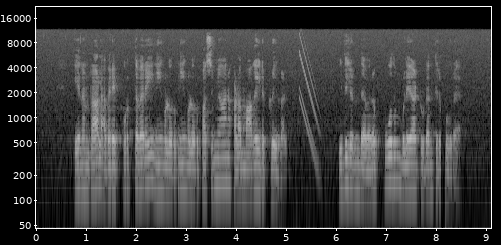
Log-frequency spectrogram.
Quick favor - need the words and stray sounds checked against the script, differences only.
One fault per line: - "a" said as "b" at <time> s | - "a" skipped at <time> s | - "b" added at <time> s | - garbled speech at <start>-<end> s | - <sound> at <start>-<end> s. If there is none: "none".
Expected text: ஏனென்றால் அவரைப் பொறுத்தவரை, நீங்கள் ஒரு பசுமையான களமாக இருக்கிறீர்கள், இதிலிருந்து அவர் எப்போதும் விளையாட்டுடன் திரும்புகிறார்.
- "நீங்கள் ஒரு" added at 2.8 s
- chirp at 5.2-5.7 s
- dropout at 8.1-8.2 s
